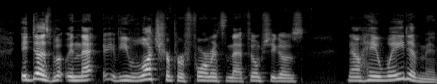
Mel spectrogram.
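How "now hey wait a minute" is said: put-on calm, unforceful delivery, slower. Describing an actress's performance in a film, imitating her calm delivery. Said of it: "That's her delivery".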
